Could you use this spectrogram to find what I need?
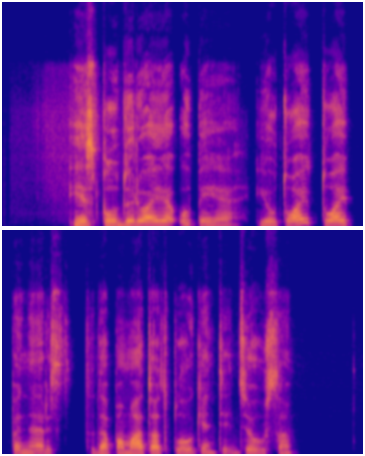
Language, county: Lithuanian, Kaunas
